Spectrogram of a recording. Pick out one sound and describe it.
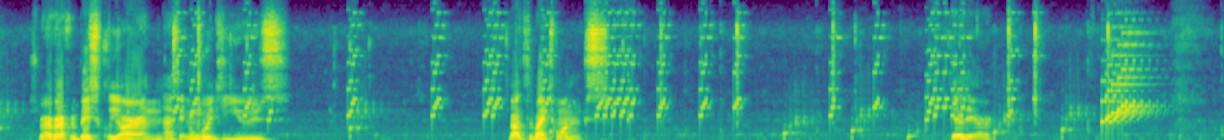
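Short electronic menu blips tick now and then.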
